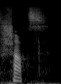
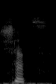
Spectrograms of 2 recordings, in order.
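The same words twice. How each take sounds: First: The word is said hard and harshly. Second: The word is said softly and gently. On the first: "instead of" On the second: "you can say every word more softer"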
